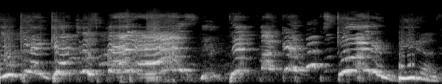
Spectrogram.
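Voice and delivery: screaming, very high and drawn-out outrage; hammed-up tearful sports rant; pissed-off fan. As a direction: wail in fury at the lost game. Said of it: "I was so pissed, man".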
